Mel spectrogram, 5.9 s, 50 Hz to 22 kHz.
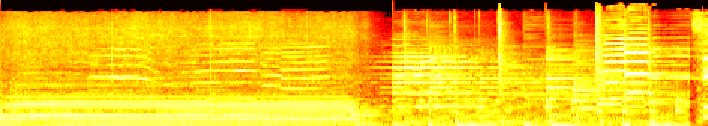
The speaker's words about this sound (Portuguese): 7 horas e 30 minutos, o vapor Peri se acha na reta do Bagre, quilômetro 153. O piloto dá o primeiro sinal no apito avisando que está chegando.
